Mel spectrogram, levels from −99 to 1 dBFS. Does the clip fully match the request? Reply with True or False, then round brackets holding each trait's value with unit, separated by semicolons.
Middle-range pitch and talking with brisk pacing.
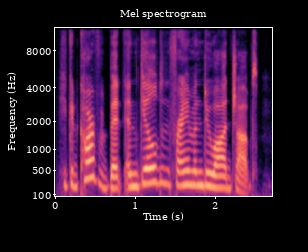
False (235 Hz; 285 wpm)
